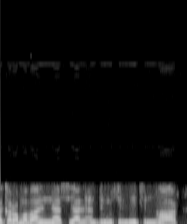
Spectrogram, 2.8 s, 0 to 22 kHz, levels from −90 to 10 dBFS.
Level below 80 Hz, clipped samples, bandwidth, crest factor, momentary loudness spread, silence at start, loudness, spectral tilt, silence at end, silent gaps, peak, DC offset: -70 dBFS; under 0.1%; 4.2 kHz; 14 dB; 5 LU; 0 s; -20 LUFS; -9.5 dB/octave; 0.15 s; none; -6 dBFS; under 0.1%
